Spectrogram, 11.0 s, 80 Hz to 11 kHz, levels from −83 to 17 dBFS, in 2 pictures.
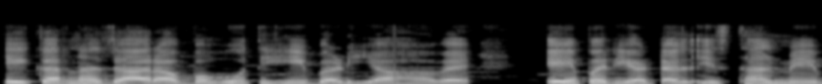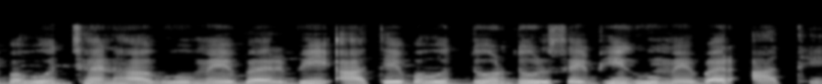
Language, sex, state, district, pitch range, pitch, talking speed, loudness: Chhattisgarhi, female, Chhattisgarh, Rajnandgaon, 220-255 Hz, 230 Hz, 140 wpm, -16 LUFS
